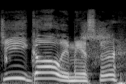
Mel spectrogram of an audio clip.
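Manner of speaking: put-on dubbed-film English accent, high and loud. Acting out a film character dubbed in English: put-on English dub accent. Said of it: "This would be my accent".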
